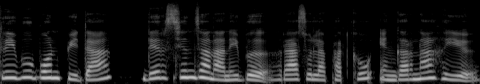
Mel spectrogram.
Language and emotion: Bodo, neutral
